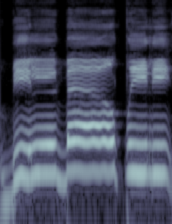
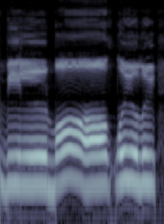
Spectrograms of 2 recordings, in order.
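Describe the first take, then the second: First: The ba is light and only ta is heavy. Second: The ba and lam sound heavy like ta. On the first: The speaker calls it right. "Maksudnya huruf ba tak terpengaruh dengan ketebalan huruf ta" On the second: The speaker calls it wrong. "Semua tebal batili"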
